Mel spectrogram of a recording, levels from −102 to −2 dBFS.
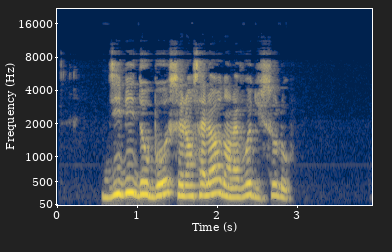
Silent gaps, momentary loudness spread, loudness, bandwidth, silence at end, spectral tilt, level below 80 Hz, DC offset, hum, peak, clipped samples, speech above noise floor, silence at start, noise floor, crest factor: none; 11 LU; -14 LUFS; 9.6 kHz; 1 s; -4.5 dB/octave; -64 dBFS; under 0.1%; none; -2 dBFS; under 0.1%; 62 dB; 0.55 s; -76 dBFS; 14 dB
